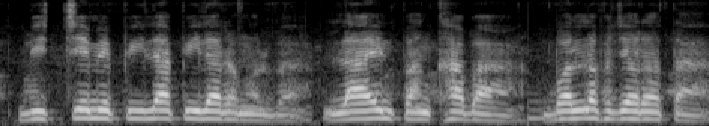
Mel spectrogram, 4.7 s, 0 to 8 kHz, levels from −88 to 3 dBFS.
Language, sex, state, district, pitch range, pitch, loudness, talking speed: Bhojpuri, male, Uttar Pradesh, Gorakhpur, 170-190 Hz, 180 Hz, -21 LUFS, 140 wpm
